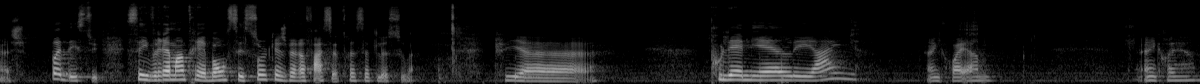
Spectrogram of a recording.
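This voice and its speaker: A woman's medium-pitched voice at a very slow pace, with ordinary pitch variation, big swings in loudness and long, frequent pauses. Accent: Quebec. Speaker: home cook livestreamer. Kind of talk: cooking livestream. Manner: animated.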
